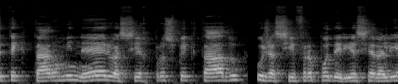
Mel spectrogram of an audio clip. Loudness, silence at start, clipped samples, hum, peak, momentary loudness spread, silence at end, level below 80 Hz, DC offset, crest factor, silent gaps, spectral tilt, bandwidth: -24 LUFS; 0 s; under 0.1%; none; -10 dBFS; 7 LU; 0 s; -62 dBFS; under 0.1%; 14 dB; none; -4.5 dB/octave; 16 kHz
